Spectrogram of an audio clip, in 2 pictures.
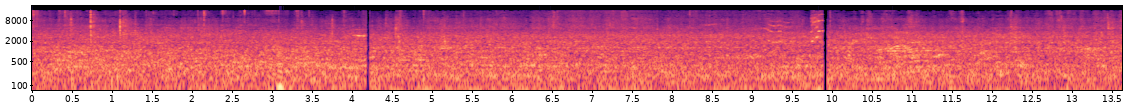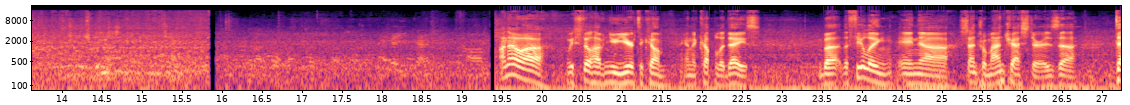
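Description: Traffic rumbles along a wet city street.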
